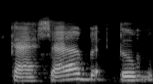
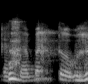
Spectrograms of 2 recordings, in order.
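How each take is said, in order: First: The b runs straight into the t. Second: An extra a vowel separates b and t. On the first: The speaker calls it right. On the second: The speaker calls it wrong. "Bukan kasabatum"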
